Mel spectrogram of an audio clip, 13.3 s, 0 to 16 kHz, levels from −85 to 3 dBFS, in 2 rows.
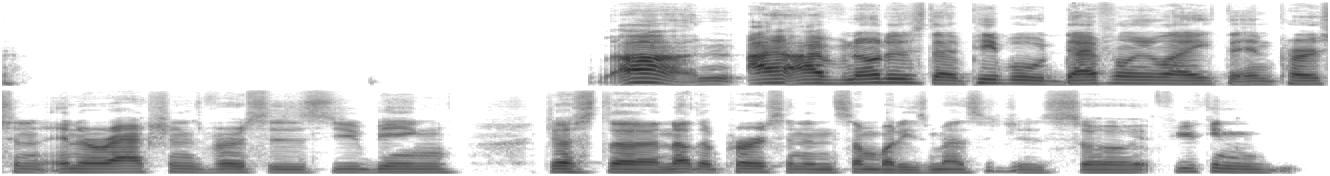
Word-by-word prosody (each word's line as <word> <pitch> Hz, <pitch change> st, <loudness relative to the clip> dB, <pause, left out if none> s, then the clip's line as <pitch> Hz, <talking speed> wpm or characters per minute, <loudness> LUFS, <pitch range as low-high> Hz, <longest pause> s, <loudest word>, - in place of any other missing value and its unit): uh -, -, -20 dB, 3.0 s
Uh, 185 Hz, -1 st, +7 dB
n 120 Hz, 0 st, -8 dB
I 160 Hz, -2 st, +7 dB
I've 150 Hz, -2 st, +4 dB
noticed 160 Hz, +1 st, +3 dB
that 130 Hz, -3 st, +1 dB
people 145 Hz, -4 st, 0 dB
definitely 140 Hz, +4 st, +1 dB
like 125 Hz, -2 st, 0 dB
the 115 Hz, -, -4 dB
in-person 120 Hz, 0 st, -2 dB
interactions 120 Hz, 0 st, -1 dB
versus 115 Hz, -1 st, -7 dB
you 120 Hz, -1 st, -8 dB
being 115 Hz, -1 st, -6 dB, 0.4 s
just 125 Hz, -5 st, -2 dB
another 115 Hz, +1 st, +1 dB
person 120 Hz, -1 st, -4 dB
in 110 Hz, -1 st, -6 dB
somebody's 110 Hz, -2 st, -4 dB
messages, 110 Hz, -2 st, -10 dB
so 110 Hz, -1 st, -5 dB
if 110 Hz, -, -11 dB
you 135 Hz, +1 st, -7 dB
can 120 Hz, -6 st, -7 dB
120 Hz, 120 wpm, -22 LUFS, 110-135 Hz, 3.0 s, Uh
